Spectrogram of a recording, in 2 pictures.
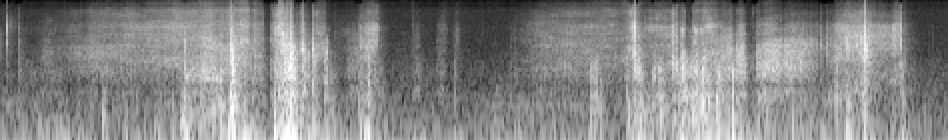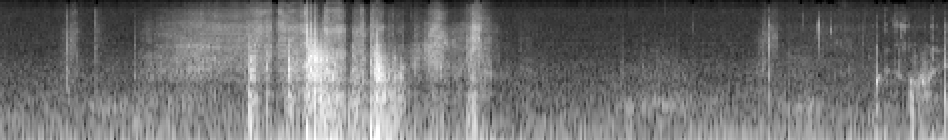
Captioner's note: turning pages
